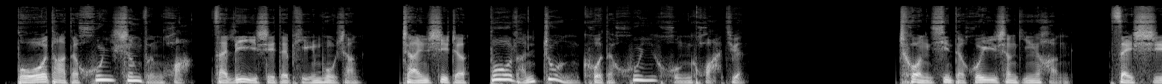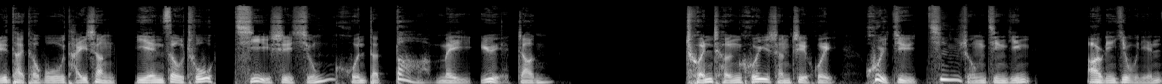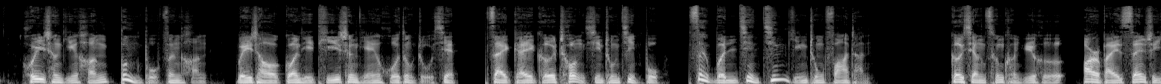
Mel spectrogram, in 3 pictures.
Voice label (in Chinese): 男 工作汇报 银行年汇报片; 徽商银行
